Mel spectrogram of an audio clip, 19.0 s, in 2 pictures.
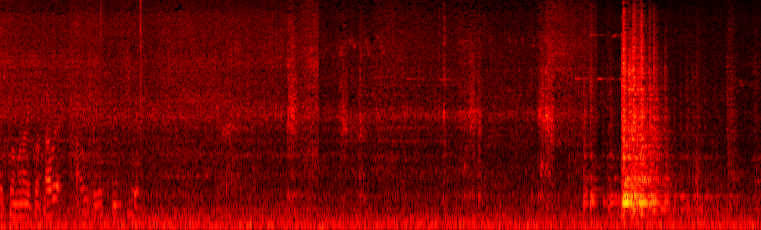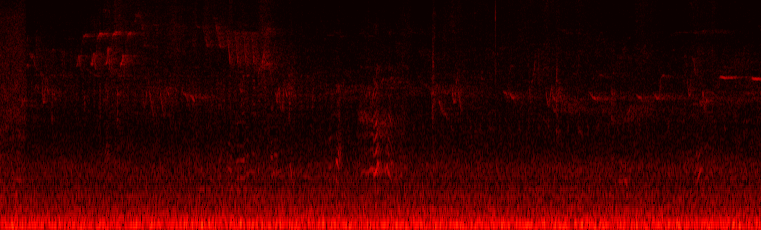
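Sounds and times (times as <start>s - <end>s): steel plate clanking on clay pot: 7.3s - 9.4s.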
